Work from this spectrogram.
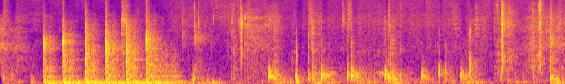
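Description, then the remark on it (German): Loud knocking by police on the wooden door of a home at a late hour: a quick burst of raps at first, then slower, uneven thumps that continue to the end, with no voices. “Machen Sie die Tür auf, wir wollen mit Ihnen reden.”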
